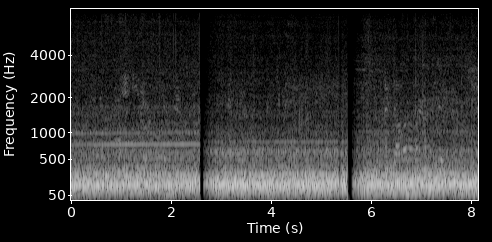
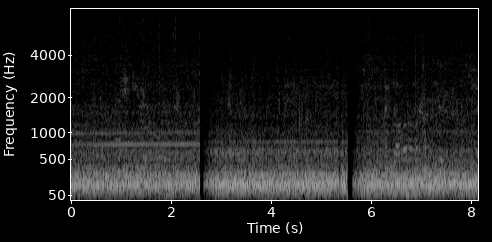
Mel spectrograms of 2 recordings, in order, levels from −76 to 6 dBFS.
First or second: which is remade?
second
